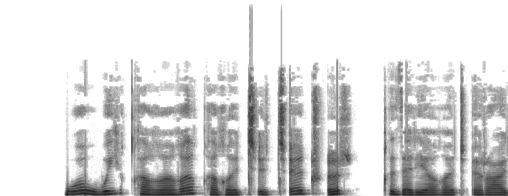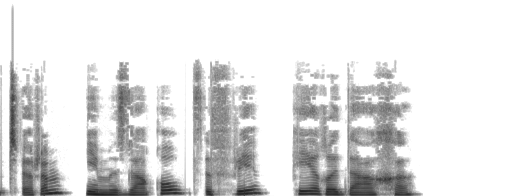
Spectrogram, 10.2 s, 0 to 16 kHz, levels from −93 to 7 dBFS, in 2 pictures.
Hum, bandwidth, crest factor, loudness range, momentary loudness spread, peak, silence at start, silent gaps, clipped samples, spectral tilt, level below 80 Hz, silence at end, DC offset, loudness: none; 11 kHz; 14 dB; 1 LU; 6 LU; 0 dBFS; 0.65 s; 3.66-3.82 s, 5.83-5.93 s, 7.81-7.99 s; under 0.1%; -5 dB/octave; -48 dBFS; 0.95 s; under 0.1%; -14 LUFS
